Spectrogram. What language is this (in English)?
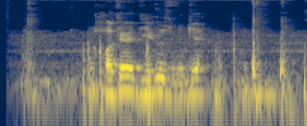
Persian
